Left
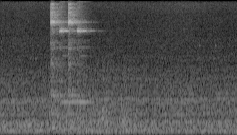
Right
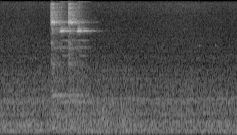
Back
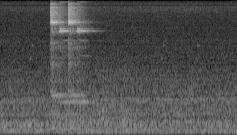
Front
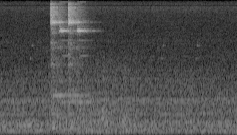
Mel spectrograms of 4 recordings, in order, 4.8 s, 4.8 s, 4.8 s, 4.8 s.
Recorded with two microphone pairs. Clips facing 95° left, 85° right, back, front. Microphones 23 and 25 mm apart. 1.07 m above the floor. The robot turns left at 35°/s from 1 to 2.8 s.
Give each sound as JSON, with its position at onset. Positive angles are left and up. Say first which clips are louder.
{"t": 0.0, "sound": "an insect", "louder": "even, back 1 dB", "azimuth_deg": -115, "distance_m": 1.1}
{"t": 1.0, "sound": "a doorbell", "louder": "right 1 dB, back 2 dB", "azimuth_deg": 115, "distance_m": 0.8}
